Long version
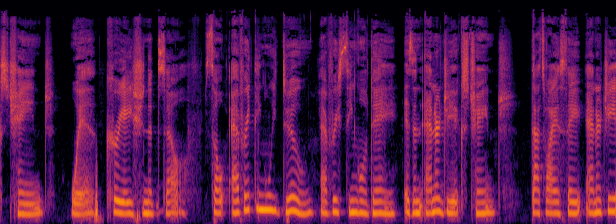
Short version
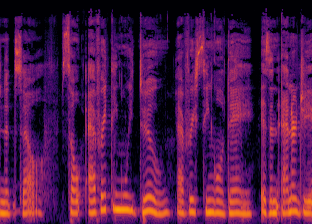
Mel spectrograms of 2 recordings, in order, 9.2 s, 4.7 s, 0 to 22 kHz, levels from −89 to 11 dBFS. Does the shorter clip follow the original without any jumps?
yes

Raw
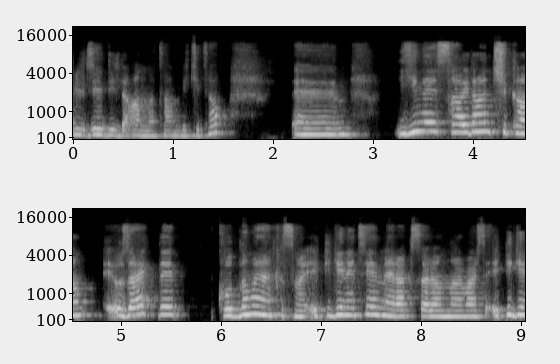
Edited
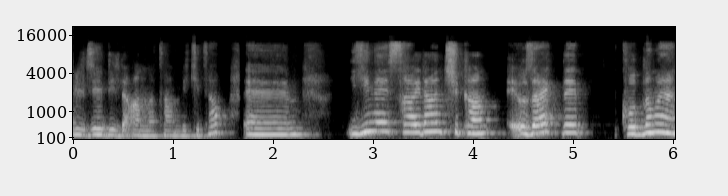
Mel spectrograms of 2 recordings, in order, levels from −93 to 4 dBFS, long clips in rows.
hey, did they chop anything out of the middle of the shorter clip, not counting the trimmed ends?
yes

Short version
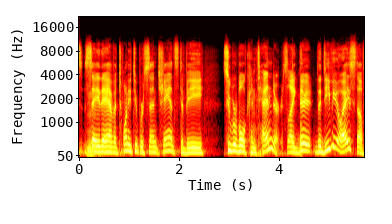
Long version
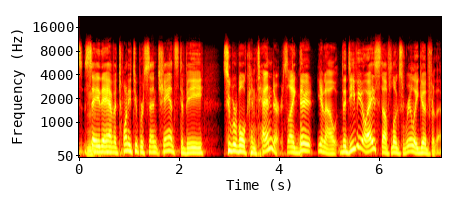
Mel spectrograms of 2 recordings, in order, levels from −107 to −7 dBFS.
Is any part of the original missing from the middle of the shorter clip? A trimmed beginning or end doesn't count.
yes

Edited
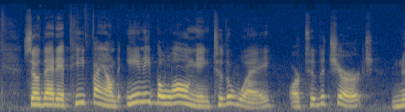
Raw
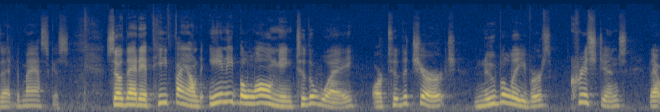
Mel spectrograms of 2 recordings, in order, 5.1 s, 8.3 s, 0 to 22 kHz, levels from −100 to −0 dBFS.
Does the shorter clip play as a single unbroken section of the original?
yes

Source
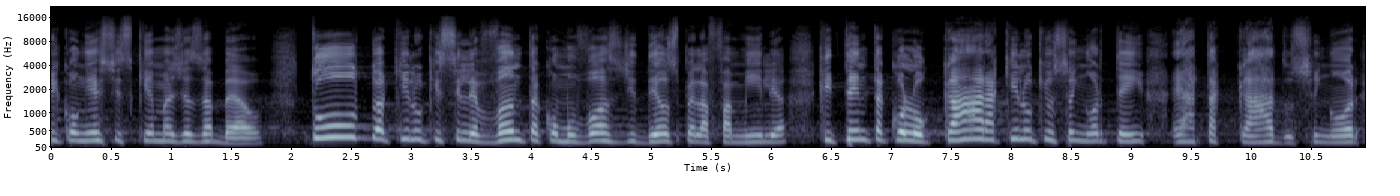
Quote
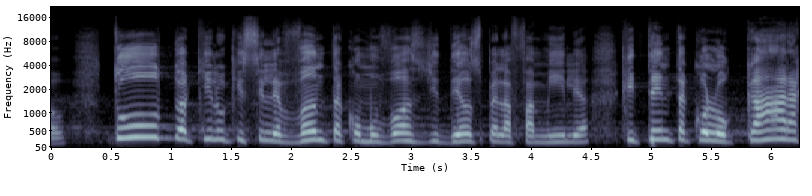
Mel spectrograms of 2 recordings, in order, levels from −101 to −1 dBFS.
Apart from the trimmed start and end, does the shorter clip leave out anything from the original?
no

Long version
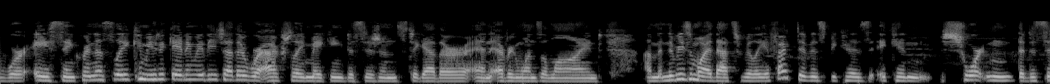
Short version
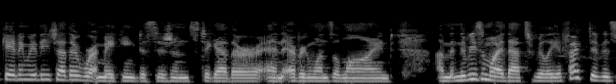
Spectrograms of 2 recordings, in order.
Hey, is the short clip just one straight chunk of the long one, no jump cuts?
no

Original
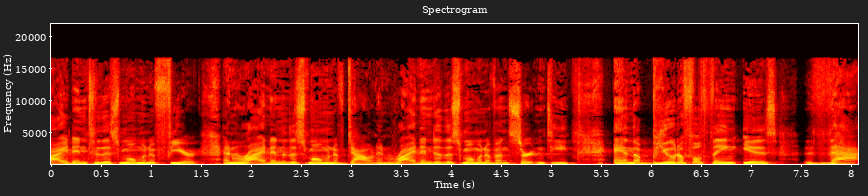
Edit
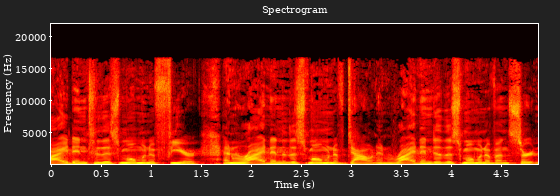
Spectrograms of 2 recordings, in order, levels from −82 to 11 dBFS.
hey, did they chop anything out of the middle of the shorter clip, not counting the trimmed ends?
no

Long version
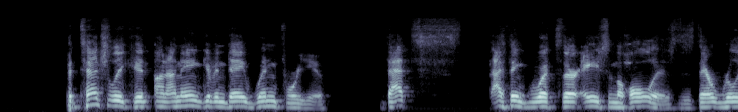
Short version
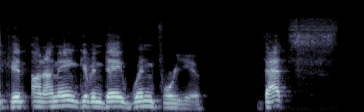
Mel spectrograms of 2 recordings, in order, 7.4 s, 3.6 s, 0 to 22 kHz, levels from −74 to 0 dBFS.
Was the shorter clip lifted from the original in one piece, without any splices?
yes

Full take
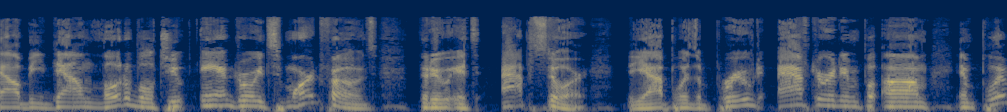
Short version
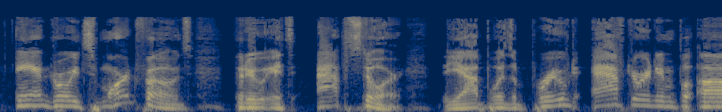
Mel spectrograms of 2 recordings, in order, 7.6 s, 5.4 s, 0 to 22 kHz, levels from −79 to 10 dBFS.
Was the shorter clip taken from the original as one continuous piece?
yes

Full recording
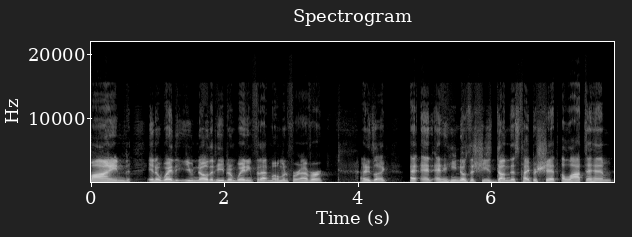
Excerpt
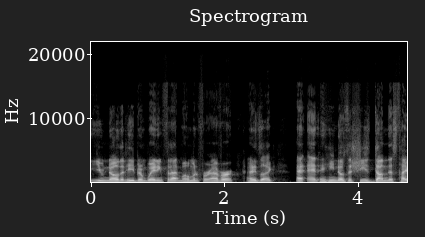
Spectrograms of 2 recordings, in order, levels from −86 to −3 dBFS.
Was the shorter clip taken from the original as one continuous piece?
no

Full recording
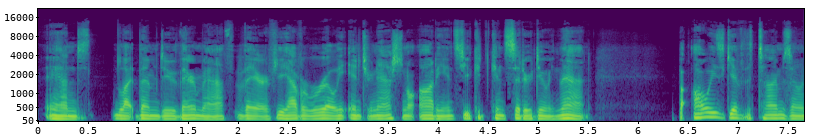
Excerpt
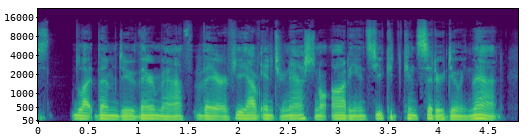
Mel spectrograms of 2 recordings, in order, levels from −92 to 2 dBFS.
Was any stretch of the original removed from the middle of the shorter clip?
yes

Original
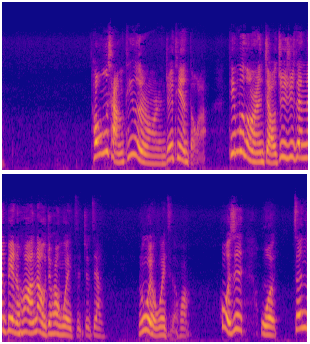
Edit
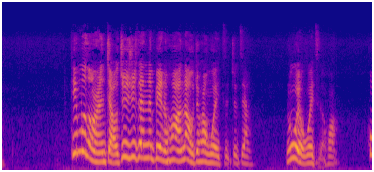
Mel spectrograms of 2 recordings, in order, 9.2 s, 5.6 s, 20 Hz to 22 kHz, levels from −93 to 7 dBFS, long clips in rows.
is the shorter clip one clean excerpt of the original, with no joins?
no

